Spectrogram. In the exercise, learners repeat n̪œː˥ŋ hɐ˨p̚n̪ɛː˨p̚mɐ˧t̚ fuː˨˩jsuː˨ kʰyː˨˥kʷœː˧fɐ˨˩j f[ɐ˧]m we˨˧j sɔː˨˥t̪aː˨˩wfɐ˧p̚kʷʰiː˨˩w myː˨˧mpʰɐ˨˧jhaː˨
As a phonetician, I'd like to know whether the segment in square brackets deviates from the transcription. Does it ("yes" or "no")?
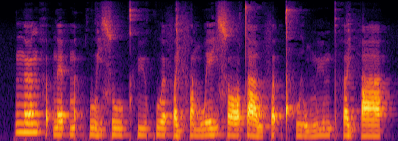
yes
